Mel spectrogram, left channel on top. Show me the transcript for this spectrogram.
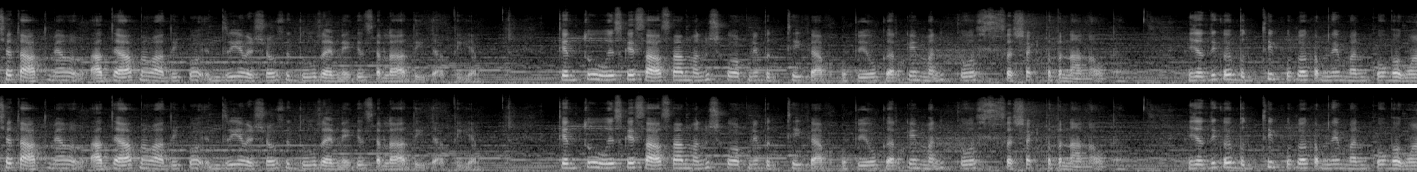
अध्यात्मवादी को इंद्रिय विषयों से दूर रहने की सलाह दी जाती है। किंतु इसके साथ साथ मनुष्य को अपनी बुद्धि का उपयोग करके मन को सशक्त बनाना होता है। यदि कोई बुद्धिपूर्वक अपने मन को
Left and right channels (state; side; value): identical; both; correlation 1.00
